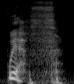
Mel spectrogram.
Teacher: Now, typically when we say TH, we're thinking of when you quietly stick your tongue out and go, and that is an unvoiced TH. So there's no voice to it. There's no vocal cords vibrating, and we make the sound like in with.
